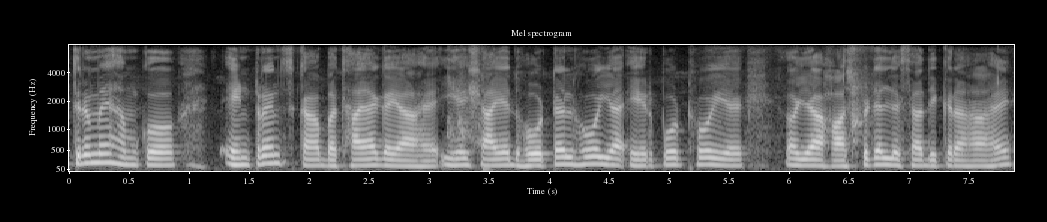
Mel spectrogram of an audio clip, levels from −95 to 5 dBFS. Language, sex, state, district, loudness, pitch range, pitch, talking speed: Hindi, male, Uttar Pradesh, Ghazipur, -16 LUFS, 140-160 Hz, 150 Hz, 165 wpm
